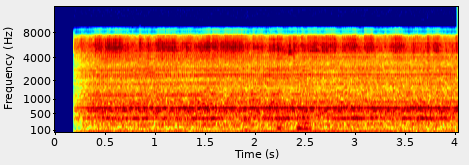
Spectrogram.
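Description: Steady electrical hum with a few held tones and a high hiss from the running equipment of a laboratory ECR-CVD vacuum system.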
